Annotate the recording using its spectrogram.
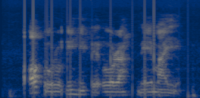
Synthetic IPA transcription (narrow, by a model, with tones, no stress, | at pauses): ɔ˦pʊ˨ɾʊ˨ʔi˦ɦi˦fe˨ʔʊ˦ɾa˦nɪ˦ma˦jɪ˦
